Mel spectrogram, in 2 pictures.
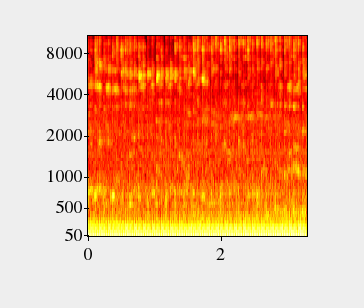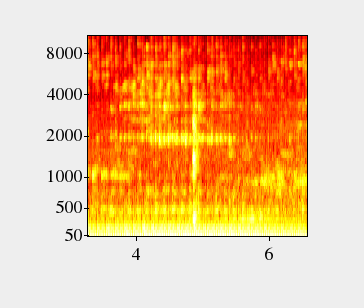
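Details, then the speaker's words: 1971 Volkswagen Super Beetle convertible Autostick, air-cooled engine, started in neutral: low, lumpy idle with uneven beat and loose rattling; runs a little rough and needs a tune-up. "So, it still runs a little bit rough. It does need some tune."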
